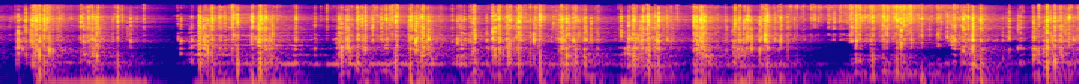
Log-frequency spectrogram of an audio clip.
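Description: A plastic seaweed snack wrapper full of crisp seaweed is crinkled and pressed with long fingernails, and near the end the nails pick at its seal. The result is a dense, bright, continuous crackle of sharp plastic crinkles with faint crunching underneath, with a brief pause early on.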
